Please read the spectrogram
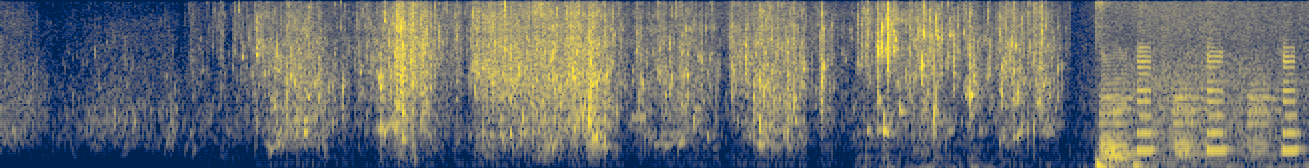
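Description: A trickle of liquid splashing into water for several seconds: urinating into the sea. Near the end it cuts off and music with short, bouncy notes begins on a low hit.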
